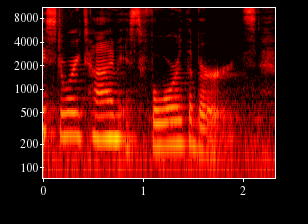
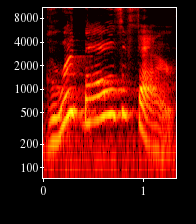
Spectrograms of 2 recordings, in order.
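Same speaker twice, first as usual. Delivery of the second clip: high, loud exclamation; big storybook goose outburst; goose's cry; 9 semitones higher, 9 dB louder, slower than usual. A narrator's reading. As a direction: holler it in outrage. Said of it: "cried the goose".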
